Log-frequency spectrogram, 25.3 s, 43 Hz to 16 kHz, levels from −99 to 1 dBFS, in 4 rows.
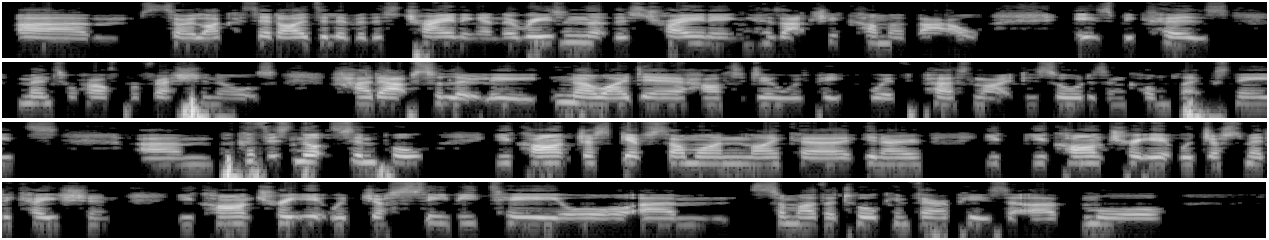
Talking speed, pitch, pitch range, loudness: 185 wpm, 205 Hz, 190-240 Hz, -24 LUFS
